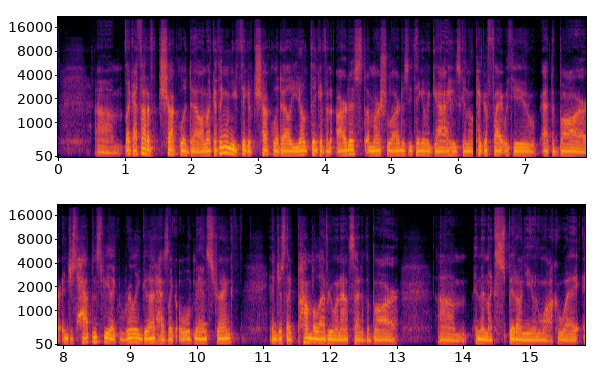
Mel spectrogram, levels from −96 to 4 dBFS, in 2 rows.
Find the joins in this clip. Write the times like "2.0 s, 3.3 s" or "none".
6.2 s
